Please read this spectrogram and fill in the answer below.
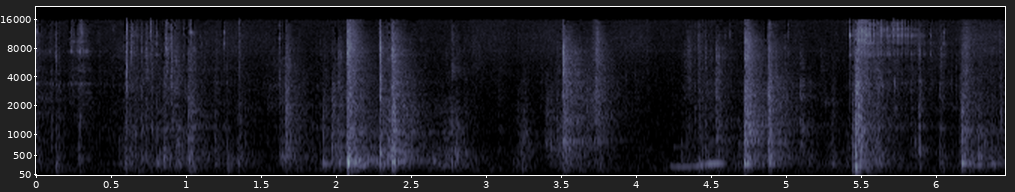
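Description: Baby making wet smacking and clicking noises with his mouth while sucking on his fingers: a string of short, irregular smacks, the sharpest about two seconds in and again near the end. About four seconds in there is a brief rising little vocal squeak.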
